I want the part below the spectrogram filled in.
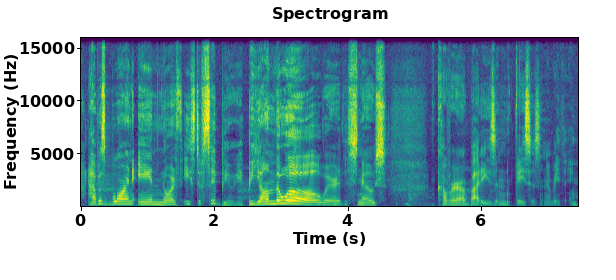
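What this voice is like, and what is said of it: Russian accent. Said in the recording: “your accent ... Magadan, Russia, Siberia.”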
